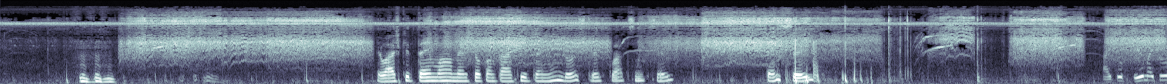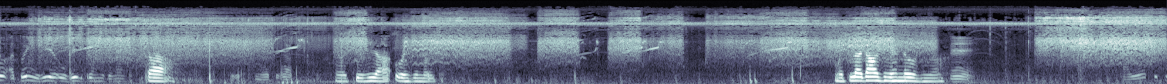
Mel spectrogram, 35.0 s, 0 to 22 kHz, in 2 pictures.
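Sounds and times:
insects whining: 0.0 - 35.0
nestlings begging with raspy hissing: 1.1 - 32.1, 33.0 - 35.0.

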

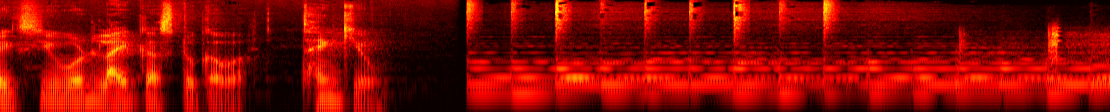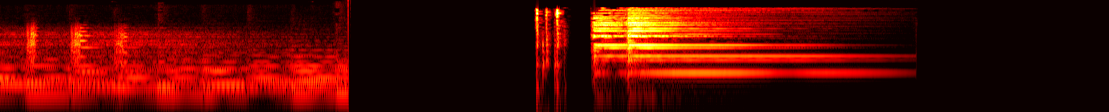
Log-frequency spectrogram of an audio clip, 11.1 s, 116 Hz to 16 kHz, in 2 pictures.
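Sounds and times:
notification bell ding: 8.5 - 10.2.

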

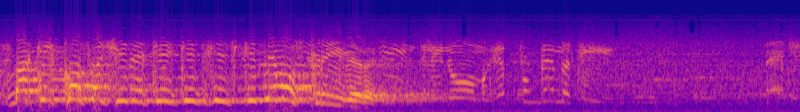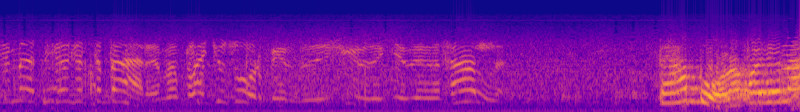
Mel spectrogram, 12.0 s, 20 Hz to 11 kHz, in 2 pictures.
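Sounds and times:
voice over radio: 0.0 - 4.6, 5.7 - 9.8
steady radio hiss: 0.0 - 12.0.

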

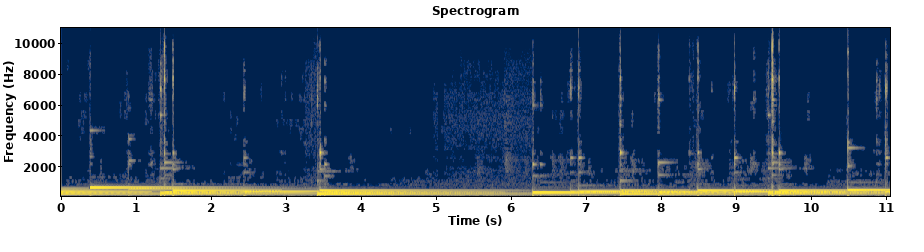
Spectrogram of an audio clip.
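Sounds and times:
kalimba melody: 0.0 - 11.0.

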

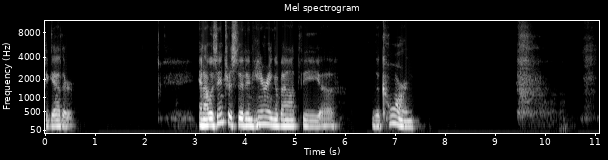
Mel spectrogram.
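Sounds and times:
faint short breath: 9.4 - 11.0
person sighing: 9.4 - 11.0.

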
